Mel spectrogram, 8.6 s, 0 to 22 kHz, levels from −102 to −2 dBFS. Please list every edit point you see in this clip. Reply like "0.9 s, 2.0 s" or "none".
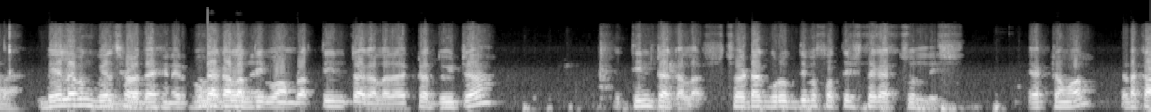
1.5 s, 7.6 s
